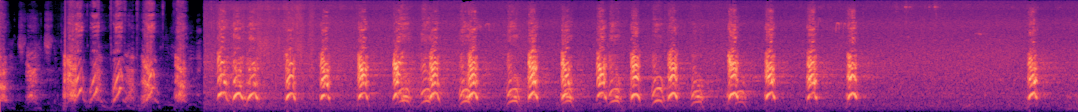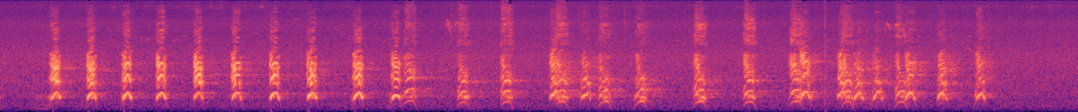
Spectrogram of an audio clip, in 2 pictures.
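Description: Boar-hunting dog baying at a wild boar: a long, steady run of loud barks, about two a second. The barking breaks off for a couple of seconds midway, then resumes. The first few seconds are a separate short burst of barking from a kennelled dog, with a quieter background.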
